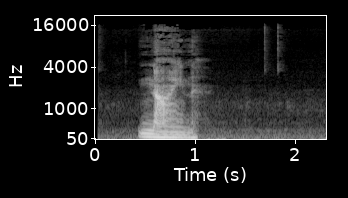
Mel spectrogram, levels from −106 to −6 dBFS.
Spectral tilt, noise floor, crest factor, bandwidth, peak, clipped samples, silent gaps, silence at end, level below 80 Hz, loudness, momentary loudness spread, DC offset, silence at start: -7.5 dB/octave; -57 dBFS; 22 dB; 15.5 kHz; -8 dBFS; under 0.1%; none; 1.05 s; -46 dBFS; -28 LUFS; 14 LU; under 0.1%; 0.45 s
